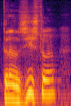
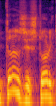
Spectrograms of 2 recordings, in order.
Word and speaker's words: transistor: A palavra transistor ou transistor pode ser pronunciada de qualquer uma das duas formas. Transistor é a moda inglesa e transistor, que eu prefiro, é a forma brasileira ou portuguesa para rimar com capacitor, conector, resistor.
